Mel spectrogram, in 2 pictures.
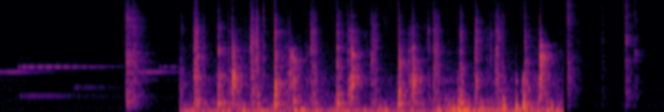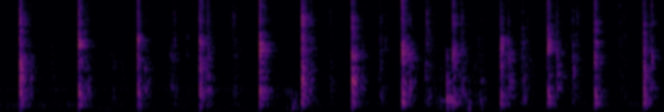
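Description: Playing cards being flicked and slapped against a laminate tabletop: a dense, loud clatter of many quick hits with a low rumble for about four seconds, then a steady run of single card taps, about two to three a second.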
